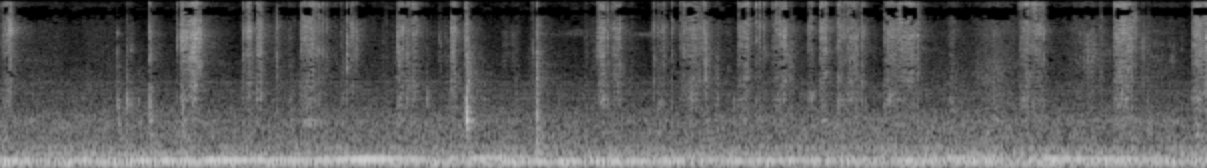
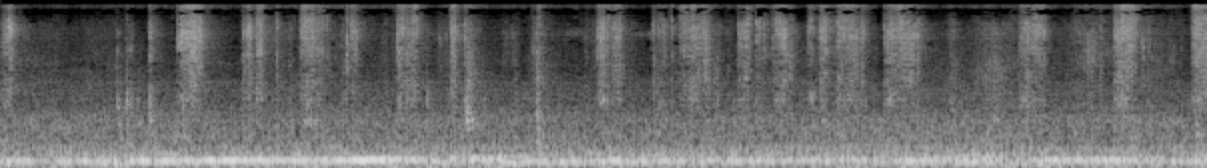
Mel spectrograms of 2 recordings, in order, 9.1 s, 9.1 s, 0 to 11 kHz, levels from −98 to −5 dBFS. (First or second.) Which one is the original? first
